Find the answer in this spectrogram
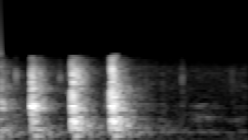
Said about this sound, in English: So he crosses from downtown, and he walks across the Piestewa Parkway, goes up the stairs to the house, and knocks on the door.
